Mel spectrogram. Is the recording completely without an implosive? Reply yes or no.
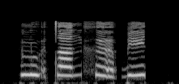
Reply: no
